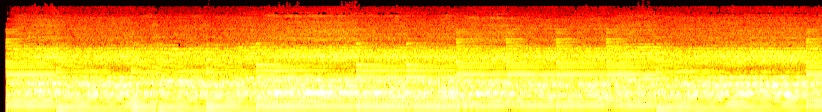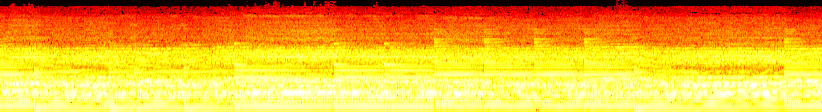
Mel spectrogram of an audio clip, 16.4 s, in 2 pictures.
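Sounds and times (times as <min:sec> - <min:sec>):
bass: 0:00.2 - 0:16.3.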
